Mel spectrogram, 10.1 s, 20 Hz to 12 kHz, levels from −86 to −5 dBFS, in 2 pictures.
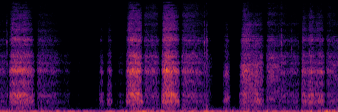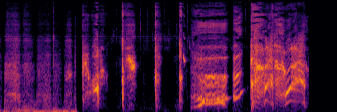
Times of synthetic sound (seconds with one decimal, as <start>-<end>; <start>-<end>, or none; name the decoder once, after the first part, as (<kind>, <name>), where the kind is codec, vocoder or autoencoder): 3.1-4.2 (codec, DAC); 5.0-7.8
